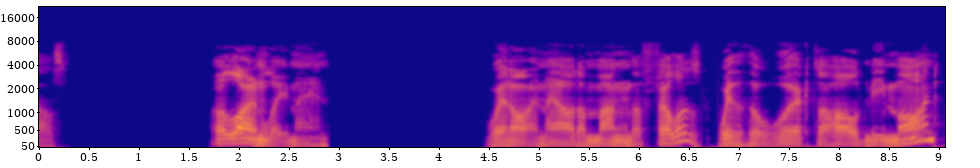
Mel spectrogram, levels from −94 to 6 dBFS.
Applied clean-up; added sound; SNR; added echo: none; none; none; none.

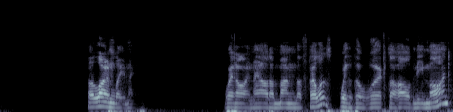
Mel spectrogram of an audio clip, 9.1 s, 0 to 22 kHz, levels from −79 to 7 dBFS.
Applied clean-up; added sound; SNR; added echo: neural mask model DeepFilterNet 3.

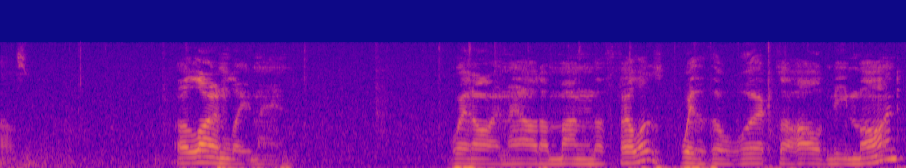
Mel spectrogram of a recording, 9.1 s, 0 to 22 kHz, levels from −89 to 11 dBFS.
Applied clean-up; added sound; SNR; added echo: none; Rain; 19 dB; reverberation time 0.2 s.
